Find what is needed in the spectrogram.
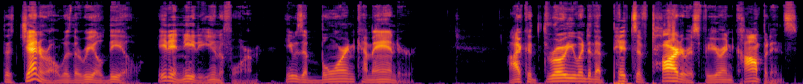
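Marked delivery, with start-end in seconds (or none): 5.1-8.0 menacing threat. Acted. General threatens Thorne.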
